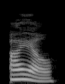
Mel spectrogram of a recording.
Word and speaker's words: aisle: Aisle, by the way, the S is silent.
